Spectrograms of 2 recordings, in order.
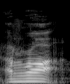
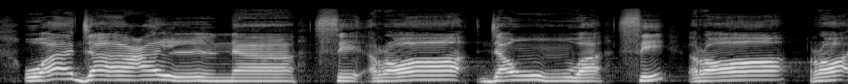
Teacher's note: തലയുടെ മുതുക് ചേർന്ന് കൊണ്ടാണ് മേലെ ഭാഗത്തേക്ക് മുട്ടിക്കൊണ്ടാണ് റുടെ ഉച്ചാരണം വരുന്നത് അഥവാ മോണയുടെ ഭാഗത്തേക്ക് നാവിൻറെ തലയുടെ മുതുക് പോയി മുട്ടി കൊണ്ട് വേണം ഉച്ചരിക്കാൻ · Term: റയുടെ ഉച്ചാരണം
